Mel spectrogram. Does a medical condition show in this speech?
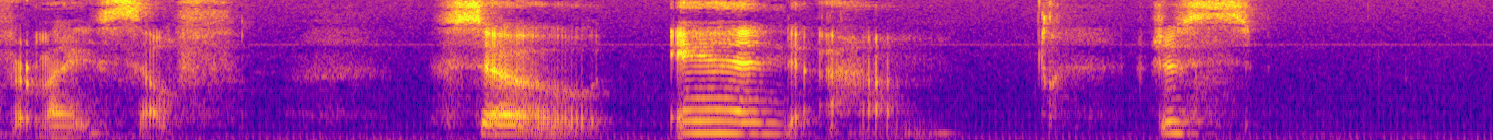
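Yes: cerebral palsy; capable of speaking.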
